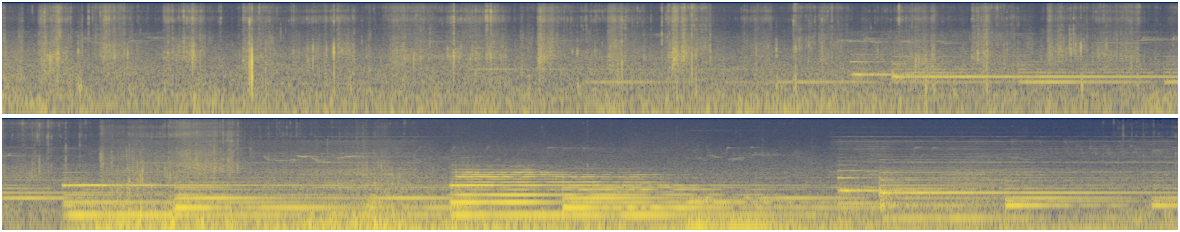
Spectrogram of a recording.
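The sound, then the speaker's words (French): Steady footsteps crunch along the ground of an alpine lawn in an irregular walking rhythm, with faint bird chirps in the background; midway, sustained melodic tones swell in and continue over the steps. “son du sol et des oiseaux à vos oreilles.”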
